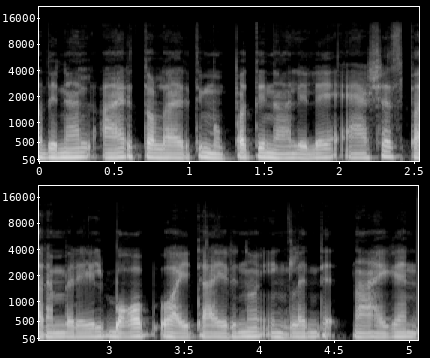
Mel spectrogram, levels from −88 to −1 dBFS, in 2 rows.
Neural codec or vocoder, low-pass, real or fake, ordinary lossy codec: vocoder, 44.1 kHz, 128 mel bands, Pupu-Vocoder; 14.4 kHz; fake; none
